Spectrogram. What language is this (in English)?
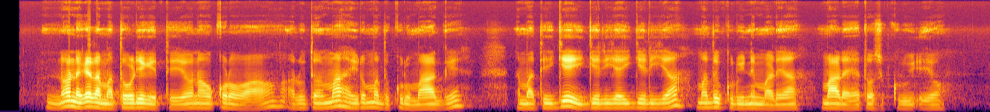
Kikuyu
